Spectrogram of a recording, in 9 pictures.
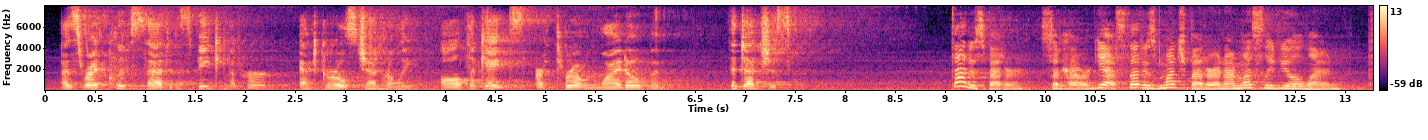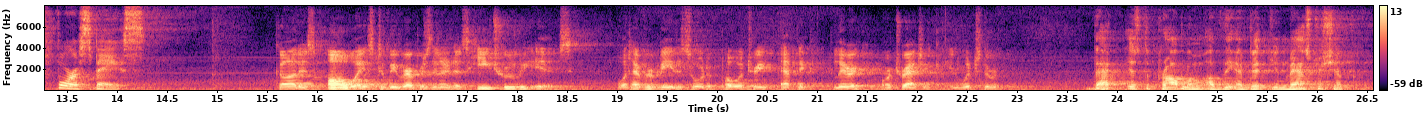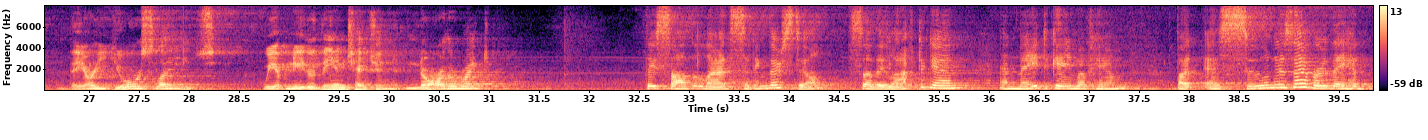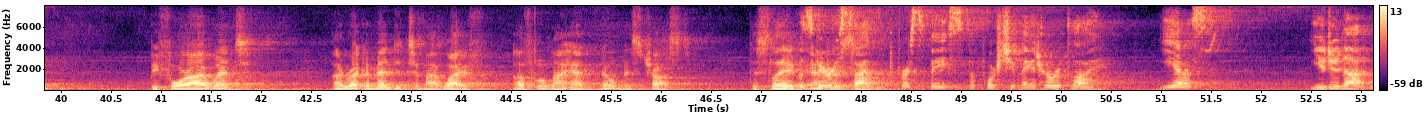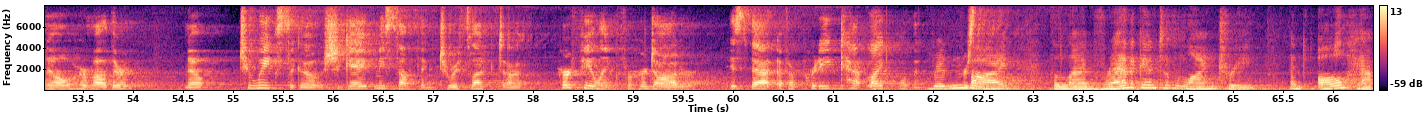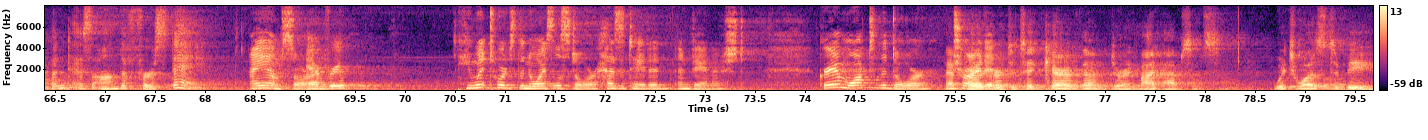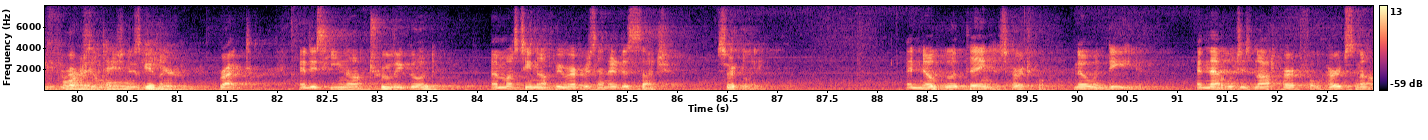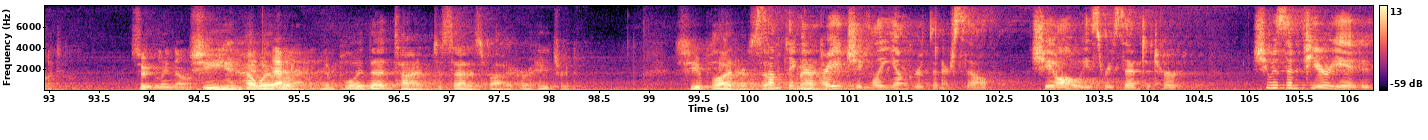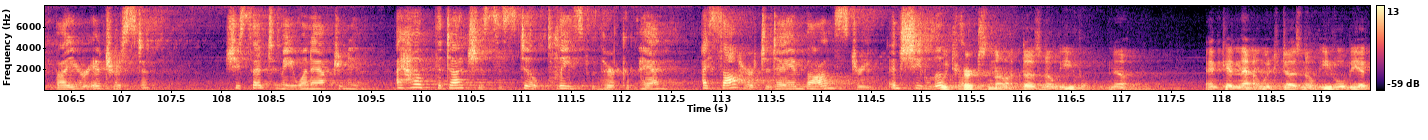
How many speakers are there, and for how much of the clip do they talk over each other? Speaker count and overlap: six, about 6%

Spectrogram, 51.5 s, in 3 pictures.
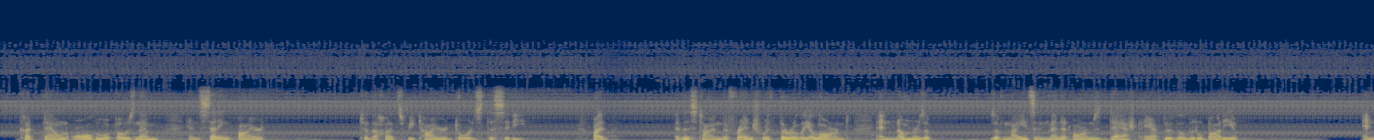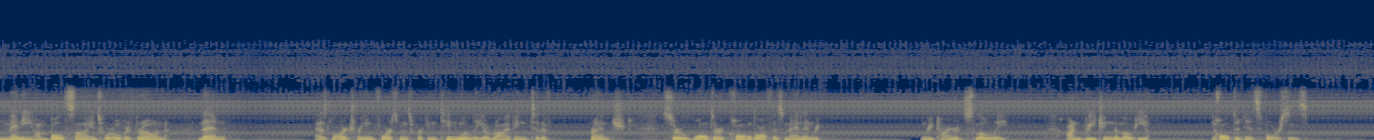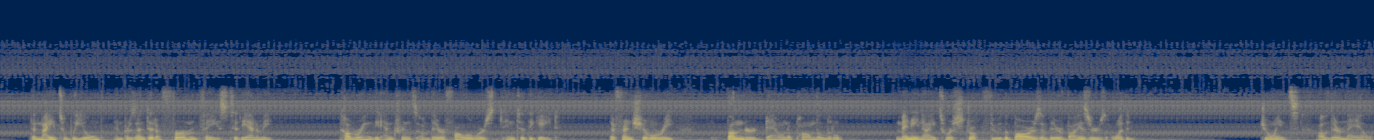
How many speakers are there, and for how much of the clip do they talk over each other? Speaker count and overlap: one, no overlap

